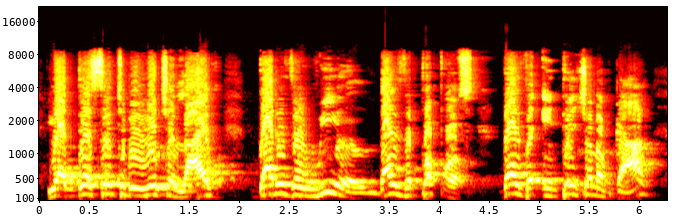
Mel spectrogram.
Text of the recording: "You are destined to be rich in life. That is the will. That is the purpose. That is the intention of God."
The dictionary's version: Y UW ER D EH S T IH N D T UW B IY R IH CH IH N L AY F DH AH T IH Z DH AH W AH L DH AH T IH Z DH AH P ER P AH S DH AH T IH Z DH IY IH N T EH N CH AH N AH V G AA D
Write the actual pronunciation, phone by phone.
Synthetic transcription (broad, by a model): Y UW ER D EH S T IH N T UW B IY R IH CH IH N L AY F DH AH T IH Z DH AH W AH L DH AH T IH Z DH AH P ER P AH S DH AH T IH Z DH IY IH N T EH N SH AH N AH V G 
